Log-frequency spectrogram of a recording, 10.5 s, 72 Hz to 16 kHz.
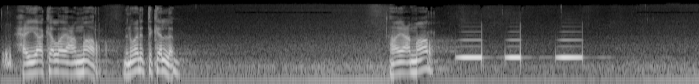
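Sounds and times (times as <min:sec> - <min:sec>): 
speech: 0:00.3 - 0:02.8, 0:05.8 - 0:07.8
telephone busy tone after a dropped call on a phone-in line: 0:08.4 - 0:08.8.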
